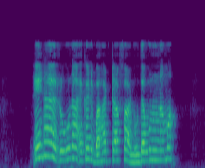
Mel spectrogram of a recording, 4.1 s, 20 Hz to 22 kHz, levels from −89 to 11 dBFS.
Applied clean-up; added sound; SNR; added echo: neural mask model DeepFilterNet 3.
